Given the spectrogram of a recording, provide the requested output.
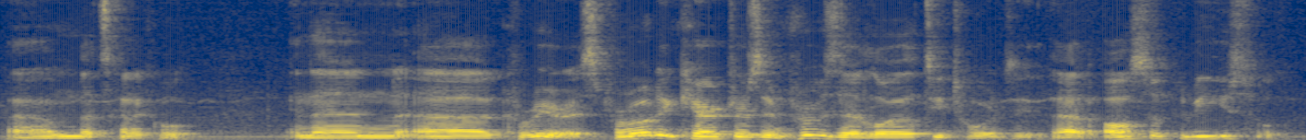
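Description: A man's voice: fairly low pitch, lively intonation, brisk, dark tone, slight background noise. A man giving casual gameplay commentary, swearing and laughing easily. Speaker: let's play co-host. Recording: echoey room, faint game music.

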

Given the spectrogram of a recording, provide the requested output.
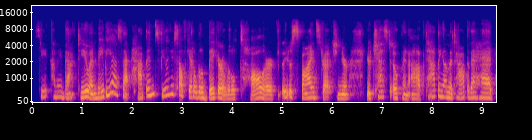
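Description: A middle-aged woman leading a guided tapping exercise, speaking calm, soothing instructions and affirmations. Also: on the high side, gravelly, breathy edge. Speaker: tapping practitioner guiding a session.

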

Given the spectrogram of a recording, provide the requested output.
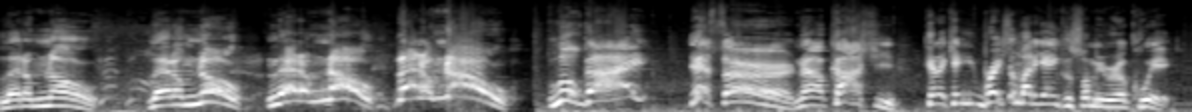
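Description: A young adult man hosts an anime reaction from a small room at home, giving excited live commentary into a close desk microphone. His voice is high-pitched, shouty and gravelly at a normal pace. He's animated and slangy, full of hyped exclamations.

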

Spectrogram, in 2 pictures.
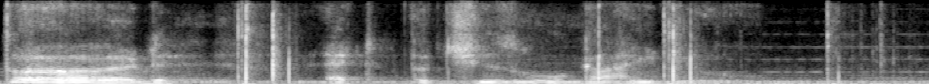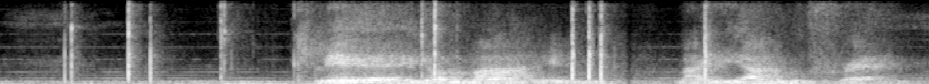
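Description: Slow, deep old mystical mentor. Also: male voice, sing-song, exaggerated voice. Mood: solemn, guiding. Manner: measured, solemn, instructing. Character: old mystical mask-maker mentor, patient and solemn. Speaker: game tutorial guide. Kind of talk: theatrical game narration. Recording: echoing, with game music behind.

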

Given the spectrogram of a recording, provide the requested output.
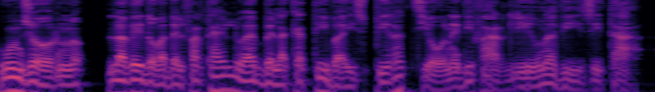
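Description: A man reading a literary audiobook with measured, expressive phrasing. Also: extremely low pitch, dry recording, clean studio sound. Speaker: audiobook narrator.

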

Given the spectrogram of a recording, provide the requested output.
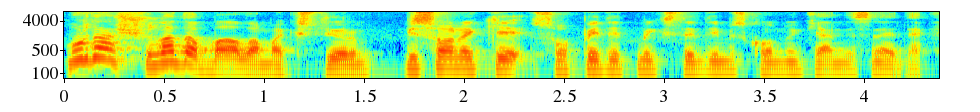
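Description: A man's voice: mid-range voice, sing-song, rapid-fire, warm tone. A man co-hosting a talk show, reflecting and building arguments in casual chat. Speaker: co-host.

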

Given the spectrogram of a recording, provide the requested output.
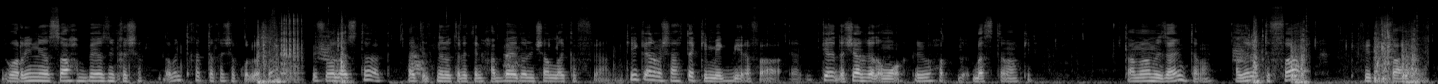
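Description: Rapid-fire Egyptian man gaming. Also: a little high, fairly even intonation, noisy background. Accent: Egyptian Arabic. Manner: rapid chatter, joking insults at game animals. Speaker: gaming YouTuber. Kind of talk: casual Minecraft let's play commentary.

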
